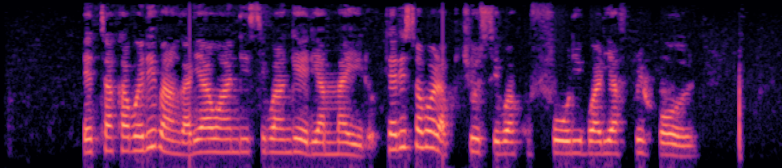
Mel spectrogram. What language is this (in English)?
Ganda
